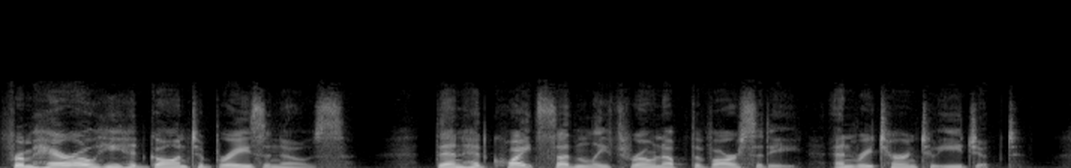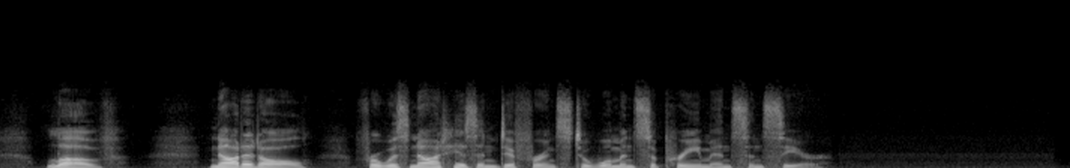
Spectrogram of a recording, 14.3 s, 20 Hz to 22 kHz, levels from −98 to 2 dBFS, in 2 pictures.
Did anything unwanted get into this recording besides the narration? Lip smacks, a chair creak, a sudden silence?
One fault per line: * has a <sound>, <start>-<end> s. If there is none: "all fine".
all fine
